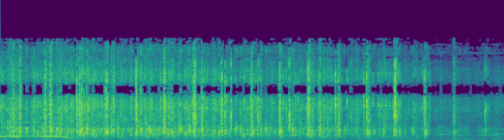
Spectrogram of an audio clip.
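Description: At a gathering about Priory Hall in Dublin, a crowd gives a speaker a loud, sustained round of applause, dense overlapping claps holding steady for several seconds before tapering slightly toward the end.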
